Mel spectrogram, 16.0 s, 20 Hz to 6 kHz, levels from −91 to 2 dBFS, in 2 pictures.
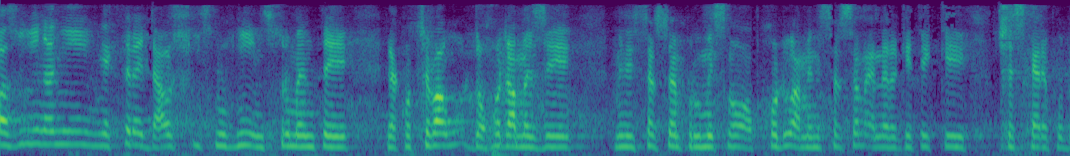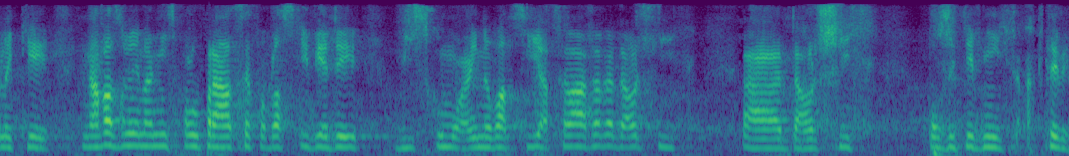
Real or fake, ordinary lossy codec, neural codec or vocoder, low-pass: fake; AAC, 24 kbps; codec, 24 kHz, 6 kbps, HILCodec; 5.4 kHz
